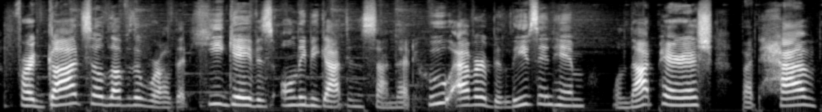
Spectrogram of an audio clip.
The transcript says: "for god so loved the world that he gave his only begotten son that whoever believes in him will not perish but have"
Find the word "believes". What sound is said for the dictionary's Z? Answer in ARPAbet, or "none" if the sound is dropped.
Z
